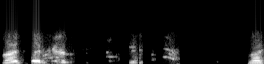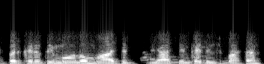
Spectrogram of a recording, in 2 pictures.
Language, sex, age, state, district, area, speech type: Kashmiri, male, 18-30, Jammu and Kashmir, Pulwama, urban, conversation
